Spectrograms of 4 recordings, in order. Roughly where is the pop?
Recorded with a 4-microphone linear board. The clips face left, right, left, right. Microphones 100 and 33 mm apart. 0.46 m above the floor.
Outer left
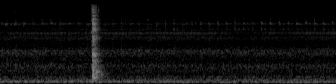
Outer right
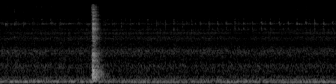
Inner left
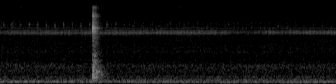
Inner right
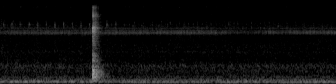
Centre.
